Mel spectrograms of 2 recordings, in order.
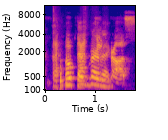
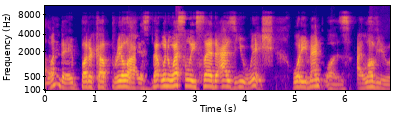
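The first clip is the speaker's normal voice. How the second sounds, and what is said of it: Imitates another person's voice. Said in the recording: “That was my Peter Falk impression.”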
